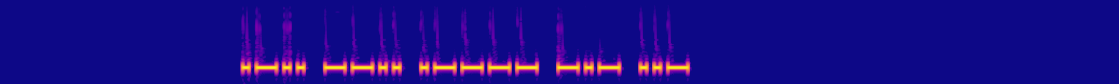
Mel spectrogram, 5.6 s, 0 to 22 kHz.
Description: Morse code, heard as a keyed tone, about 36 wpm, 700 Hz. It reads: LZ1KU
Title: DXCC-100 Call Signs - 5 Characters - Repeated 3x - 35wpm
